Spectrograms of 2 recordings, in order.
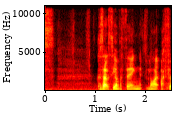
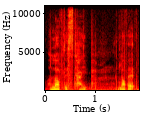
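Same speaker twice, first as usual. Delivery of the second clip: whispering; 3 semitones lower, 8 dB quieter than usual. Real, not acted. Whispered fond aside.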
